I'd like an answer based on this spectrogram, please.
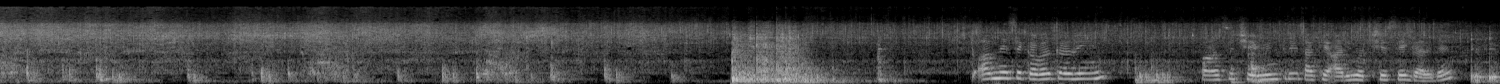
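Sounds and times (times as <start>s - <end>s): wooden spoon scraping pan: 0.0s - 6.8s
potatoes sizzling in oil: 0.0s - 15.0s.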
